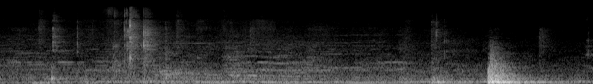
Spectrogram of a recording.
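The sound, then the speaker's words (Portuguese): A door swings shut and lands with a solid, low thud near the end, after a few lighter clicks and knocks against a steady background hum. “É bom já fechar a porta para ir qualquer som.”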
